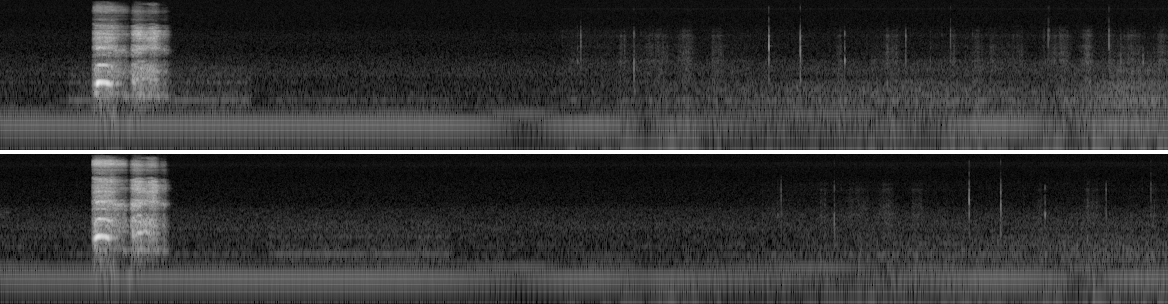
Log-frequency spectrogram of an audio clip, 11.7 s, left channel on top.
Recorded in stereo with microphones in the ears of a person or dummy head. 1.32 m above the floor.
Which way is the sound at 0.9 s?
70° right (ahead or behind).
